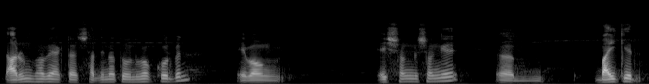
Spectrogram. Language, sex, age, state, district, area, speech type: Bengali, male, 30-45, West Bengal, Howrah, urban, spontaneous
